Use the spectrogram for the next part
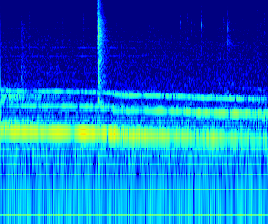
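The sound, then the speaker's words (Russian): Wolves high in the mountains, far away, howl in long, sustained, slowly falling tones, several voices overlapping in a steady chorus, with a brief sharp click partway through. “Это волки. Здесь, высоко в горах, их много, но они не потревожат нас.”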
